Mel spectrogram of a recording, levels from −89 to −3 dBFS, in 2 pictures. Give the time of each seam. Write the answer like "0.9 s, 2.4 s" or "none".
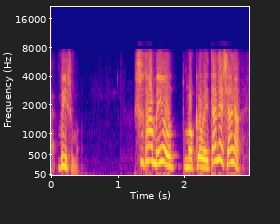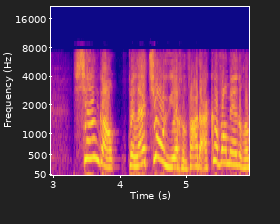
1.1 s, 2.1 s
